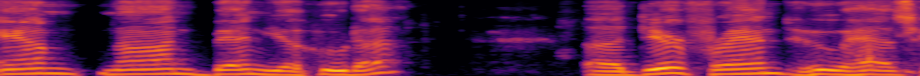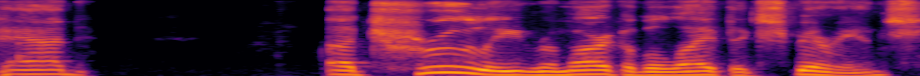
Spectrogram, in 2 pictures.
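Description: The pace is very slow. The intonation stays lively throughout. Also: man. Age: 70s. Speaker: interviewer. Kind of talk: interview. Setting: video call.

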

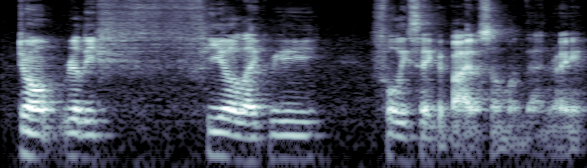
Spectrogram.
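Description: A man at a fairly slow pace, with audible room echo and noticeable background noise. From Costa Rica and Canada. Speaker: podcast host. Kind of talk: casual chat.

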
